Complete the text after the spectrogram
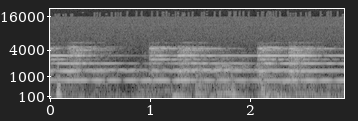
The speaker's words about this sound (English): All right, there goes the bell, children, and that means that school is over for today.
